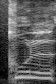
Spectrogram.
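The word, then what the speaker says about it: قل: Sehingga jangan sampai kita membaca qof di situ dengan disertai desisan yang jelas. KL kul tidak. Yang betul qul qul.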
